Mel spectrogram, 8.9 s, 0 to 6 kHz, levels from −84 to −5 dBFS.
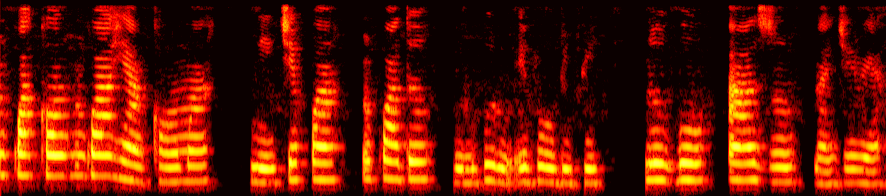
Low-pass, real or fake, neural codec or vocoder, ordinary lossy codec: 5.4 kHz; real; none; none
